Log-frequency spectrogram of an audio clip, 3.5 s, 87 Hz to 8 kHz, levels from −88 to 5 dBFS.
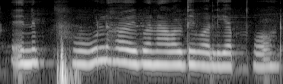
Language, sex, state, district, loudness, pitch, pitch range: Magahi, female, Jharkhand, Palamu, -18 LUFS, 255 Hz, 230-275 Hz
